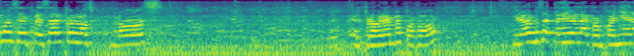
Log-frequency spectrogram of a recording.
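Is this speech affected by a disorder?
No.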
